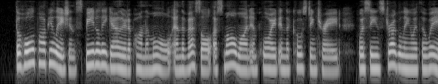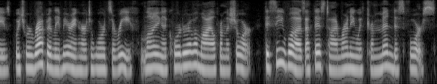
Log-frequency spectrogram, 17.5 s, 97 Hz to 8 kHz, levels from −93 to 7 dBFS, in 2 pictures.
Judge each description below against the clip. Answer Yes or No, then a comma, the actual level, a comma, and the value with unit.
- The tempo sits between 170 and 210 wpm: Yes, average, 180 wpm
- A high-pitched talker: Yes, high, 215 Hz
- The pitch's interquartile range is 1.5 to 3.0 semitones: Yes, average, 2.7 semitones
